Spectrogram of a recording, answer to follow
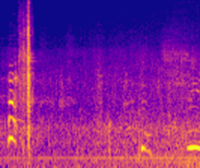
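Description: A brief voice and a single sharp click just after the start. Then a quiet stretch with a steady low hum from the boat's motor, with no gunshot.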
